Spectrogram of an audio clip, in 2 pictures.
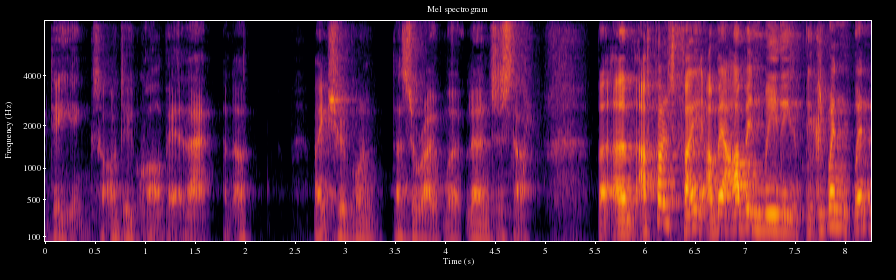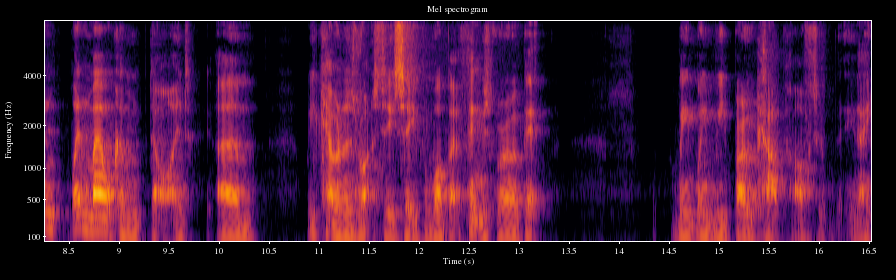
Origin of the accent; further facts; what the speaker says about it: London, United Kingdom; also born or lived in Yorkshire / Essex; I moved to London when I was 7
